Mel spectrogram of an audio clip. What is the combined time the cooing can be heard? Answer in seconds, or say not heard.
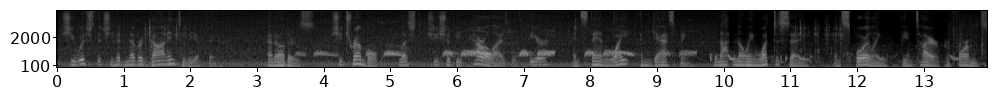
10 s.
